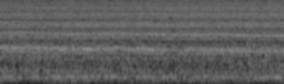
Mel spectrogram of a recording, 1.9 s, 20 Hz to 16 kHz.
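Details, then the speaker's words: Budget 4S DJI Digi hex-copter in a Betaflight motor check, with motor remapping and flight controller and ESC updates still pending: the motors jump, giving a shrill wavering whine; uneven spin-up, cause unclear. "Well, they kind of just jumped. I don't like the way that sounds."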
